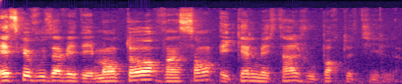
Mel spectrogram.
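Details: Adult speaker; typical speech.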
